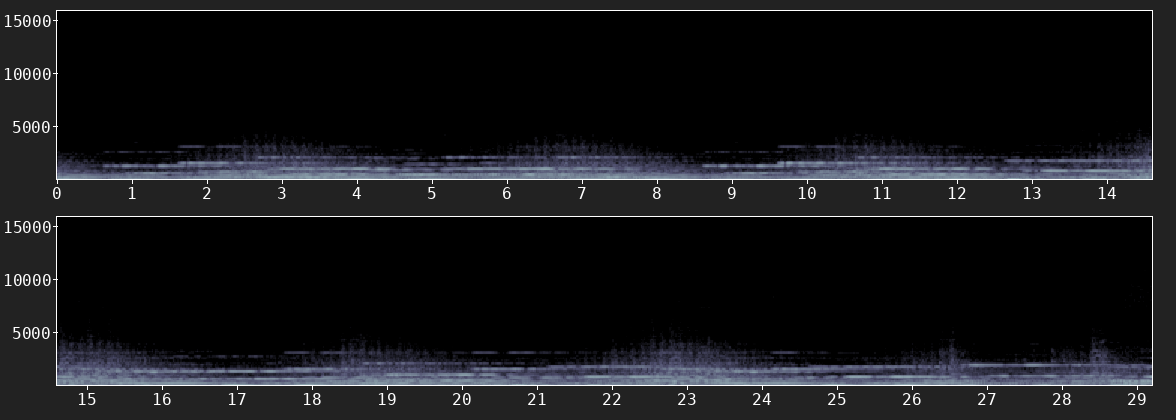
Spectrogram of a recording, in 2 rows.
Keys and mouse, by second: 1.0 KP_3, 3.4 g, 4.1 x, 5.0 y, 8.5 right click, 9.7 shift+d, 10.4 y, 17.0 right click, 23.9-25.5 right drag, 26.3-27.6 right drag.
